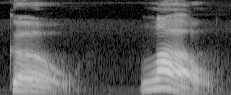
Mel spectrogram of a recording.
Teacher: I'm starting open and then I'm closing my lips gradually as I'm pronouncing the sound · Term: O as in go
